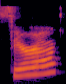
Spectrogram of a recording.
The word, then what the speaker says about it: Cirak: gonna just take a shot at is Chris sirak sirak that's that's correct there's there's no right or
